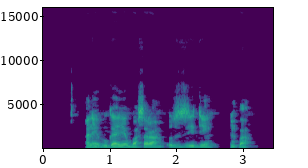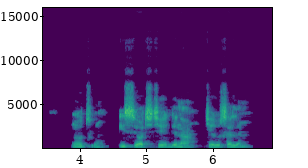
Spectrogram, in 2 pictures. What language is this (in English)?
Igbo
